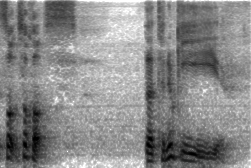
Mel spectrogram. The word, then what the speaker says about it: tanuki: Takogi, you're phonetically so so close. The Tanuki.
